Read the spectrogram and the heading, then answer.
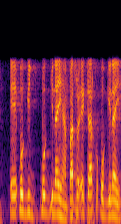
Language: Fula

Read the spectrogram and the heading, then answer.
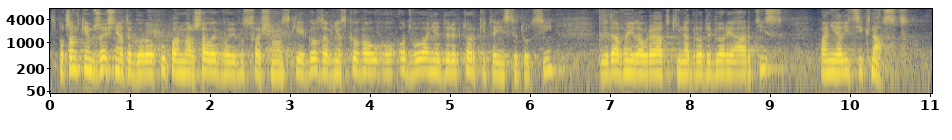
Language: Polish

